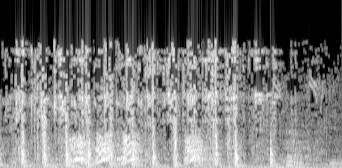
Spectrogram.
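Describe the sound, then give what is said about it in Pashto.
A fierce, biting dog barks behind a door, letting out many rapid, loud barks in a dense, uneven volley that eases slightly toward the end. “اوهو، دا څه بد سپی لري چې مونه داړي. هله دروازه را پورې که چې سپی را ونه وځي.”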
